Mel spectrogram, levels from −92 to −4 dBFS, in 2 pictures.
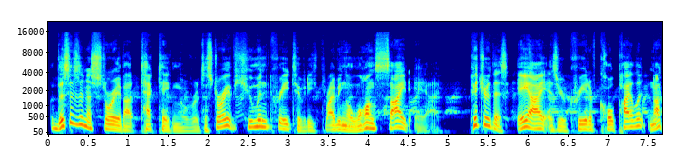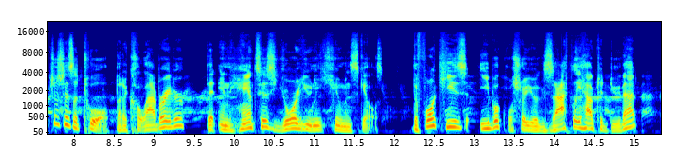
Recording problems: echo of what is said; faint; throughout; 230 ms later, 25 dB below the speech

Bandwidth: 15.5 kHz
